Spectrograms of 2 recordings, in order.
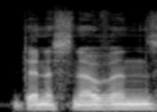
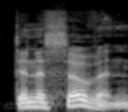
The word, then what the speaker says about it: Denisovans: and Homo sapiens and uh Dennis novans and that's right right there's an extra n in there I think denisovans yeah Dennis novin sounds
